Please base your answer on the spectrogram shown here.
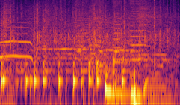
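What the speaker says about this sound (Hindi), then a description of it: "नवाज भाई के लिए जोरदार तालियां।" A studio audience at a comedy talk show cheers and claps for actor Nawazuddin Siddiqui, loud crowd noise with music tones underneath, lively and continuous.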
